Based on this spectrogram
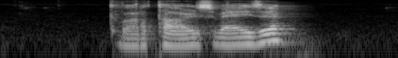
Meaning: quarterly
- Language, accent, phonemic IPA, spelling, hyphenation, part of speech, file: German, Austria, /kvaʁˈtaːlsˌvaɪ̯zə/, quartalsweise, quar‧tals‧wei‧se, adjective, De-at-quartalsweise.ogg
